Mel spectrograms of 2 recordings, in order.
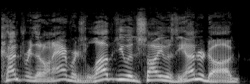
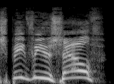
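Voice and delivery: sarcastic retort; 8 semitones higher than usual. Retold or imitated. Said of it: "And I'm like".

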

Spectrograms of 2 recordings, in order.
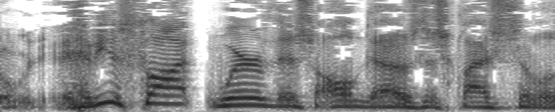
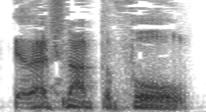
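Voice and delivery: ordinary talk

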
